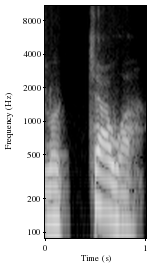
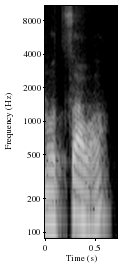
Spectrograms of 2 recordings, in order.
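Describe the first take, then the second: First: The middle consonant is a 'ch' sound. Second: The middle consonant is a 'ts' sound. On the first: This is the pronunciation from Indian languages. "in Sanskrit or Indian Indian languages, it was pronounced rather Lochawa" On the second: This is the pronunciation that came into Tibetan. "the pronunciation tsa came to Tibet"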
